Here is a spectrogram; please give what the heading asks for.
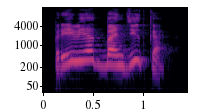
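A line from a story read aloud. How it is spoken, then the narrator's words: Joyful yell over phone. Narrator (Russian): радостно вопит Малеев в трубку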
